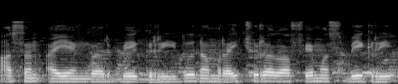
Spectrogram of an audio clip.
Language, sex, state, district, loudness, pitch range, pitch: Kannada, male, Karnataka, Raichur, -13 LUFS, 125-140 Hz, 135 Hz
